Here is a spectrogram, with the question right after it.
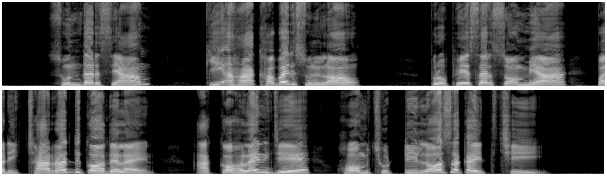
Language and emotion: Maithili, surprised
